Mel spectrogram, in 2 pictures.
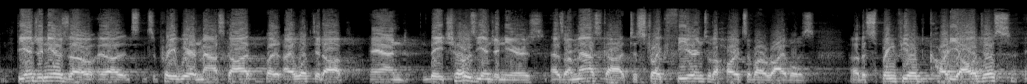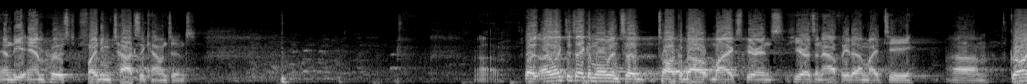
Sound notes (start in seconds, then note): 12.6 audience laughing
